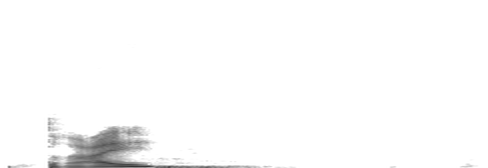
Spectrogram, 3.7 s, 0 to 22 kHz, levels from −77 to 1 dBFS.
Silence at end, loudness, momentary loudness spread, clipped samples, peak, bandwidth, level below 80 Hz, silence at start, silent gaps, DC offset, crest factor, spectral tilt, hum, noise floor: 1.95 s; -22 LUFS; 21 LU; under 0.1%; -6 dBFS; 6.8 kHz; -68 dBFS; 0.35 s; none; under 0.1%; 20 dB; -6.5 dB/octave; none; -80 dBFS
